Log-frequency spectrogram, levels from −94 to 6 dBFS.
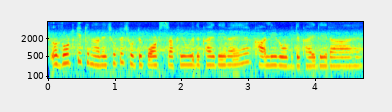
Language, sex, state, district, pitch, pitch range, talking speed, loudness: Hindi, female, Uttar Pradesh, Gorakhpur, 250 Hz, 235-270 Hz, 215 wpm, -18 LUFS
